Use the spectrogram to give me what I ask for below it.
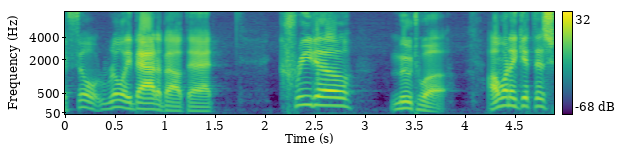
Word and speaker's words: Credo Mutwa: Credo Mutwa. That is his name. I've mispronounced it several times. I feel really bad about that. Credo Mutwa.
